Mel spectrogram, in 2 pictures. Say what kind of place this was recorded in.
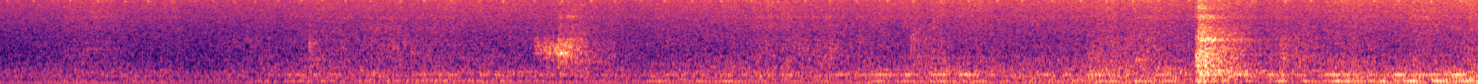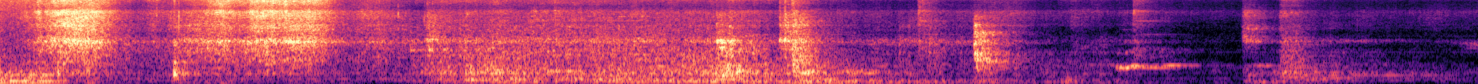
elevator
